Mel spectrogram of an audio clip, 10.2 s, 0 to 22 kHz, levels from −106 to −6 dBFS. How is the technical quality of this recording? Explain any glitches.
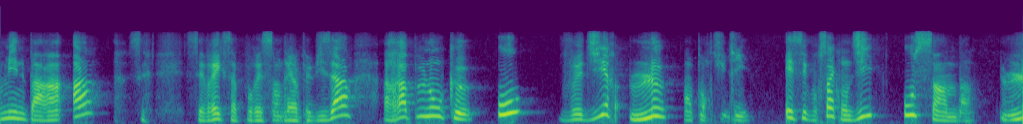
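Three short bursts of AMR bit errors, at 2.69 to 3.16 s, 6.92 to 7.54 s and 9.56 to 10.09 s, mar speech carried over the AMR wideband (HD Voice) codec, whose light band-limited coloration suggests a 12.65 kbit/s mode. In each burst, a weak link flipped many of the less protected frame bits, heavier in the second and third bursts, while the integrity check on the core bits still passed. The decoder therefore misplaced excitation pulses and misread fine pitch, gain and spectral detail. The voice turns hoarse and gargly. Unlike packet loss, there is no gap or muting, and pitch and loudness roughly carry through.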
